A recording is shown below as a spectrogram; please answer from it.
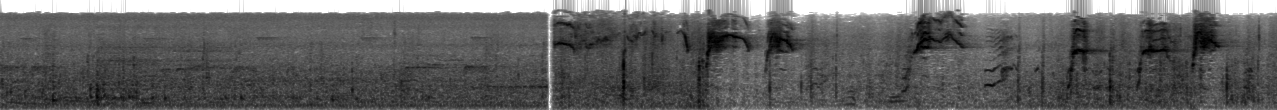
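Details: A hungry baby monkey named Lucie cries for milk, foaming at the mouth: after five seconds of low background hiss, a run of shrill, high squealing cries comes in bursts roughly every second or two.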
